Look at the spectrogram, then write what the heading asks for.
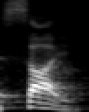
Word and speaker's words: sigh: है वो है SIGH और इसमें GH जो है वो साइलेंट है, इसीलिए सिर्फ SI का उच्चारण होता है, साई।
